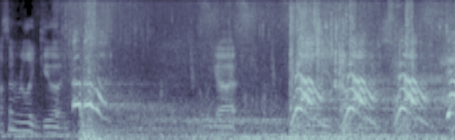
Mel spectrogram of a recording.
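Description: A frost spell blasts with a hissing roar.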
